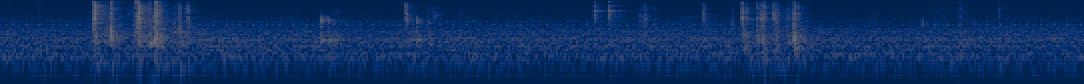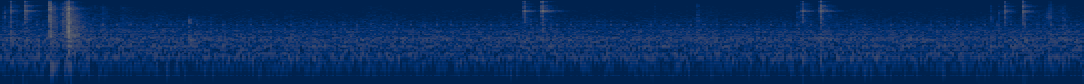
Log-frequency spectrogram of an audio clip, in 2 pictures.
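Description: A hollow pink-framed plastic computer keyboard with white keys sits on a wooden desk, and long painted nails type and click on it, later with one hand only. Short, bright, clicky keystrokes come in loose clusters with quiet gaps between them, and each ends quickly.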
